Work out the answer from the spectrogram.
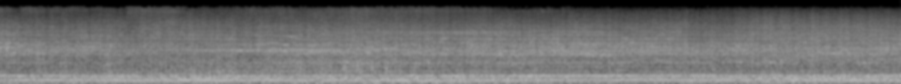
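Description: Long freight train rolling past: steel wheels running on the rails in a steady, even rumble, with faint high tones from the wheels.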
